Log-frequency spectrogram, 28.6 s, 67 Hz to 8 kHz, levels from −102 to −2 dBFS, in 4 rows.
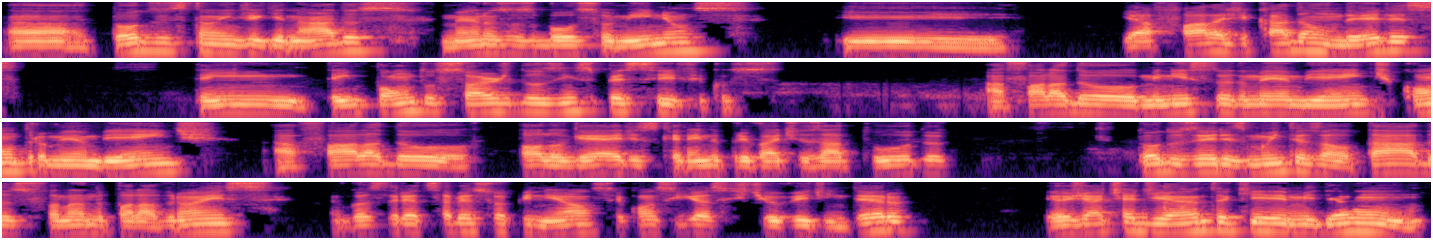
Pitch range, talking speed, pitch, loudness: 100-120 Hz, 140 wpm, 110 Hz, -20 LUFS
